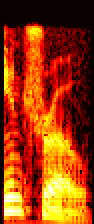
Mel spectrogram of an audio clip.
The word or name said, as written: intro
